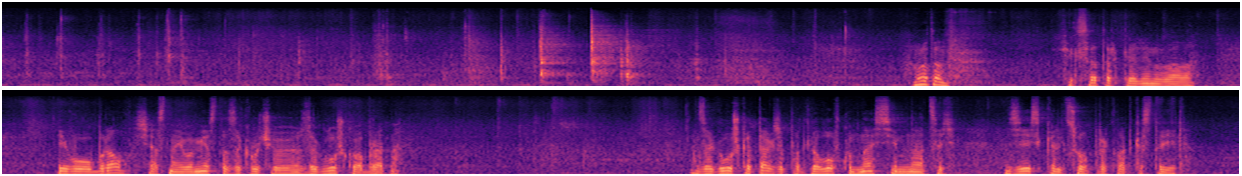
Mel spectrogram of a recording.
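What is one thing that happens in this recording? Metal parts clink together in a hand.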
